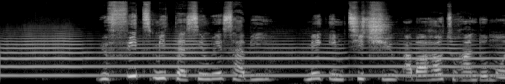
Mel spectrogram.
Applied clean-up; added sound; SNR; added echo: none; Trumpet; 5 dB; none.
